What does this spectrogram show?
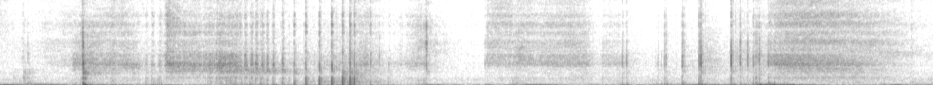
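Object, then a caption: Paper art book. Fingertips of a flat hand rub across the glossy paper page of a large open art book while the other hand lifts and turns a page. Soft, bright scratchy rubbing builds into a quick run of crisp, papery ticks as the page flips, then gives way to more gentle swishing and rustling against a low background rumble.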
